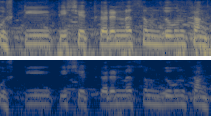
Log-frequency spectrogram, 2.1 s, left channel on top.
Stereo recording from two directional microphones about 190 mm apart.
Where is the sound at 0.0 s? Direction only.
Centre (ahead or behind).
